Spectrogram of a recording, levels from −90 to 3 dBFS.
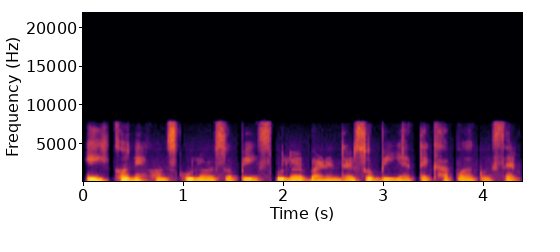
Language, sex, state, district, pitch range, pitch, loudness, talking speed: Assamese, female, Assam, Kamrup Metropolitan, 205-235 Hz, 215 Hz, -17 LUFS, 150 wpm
